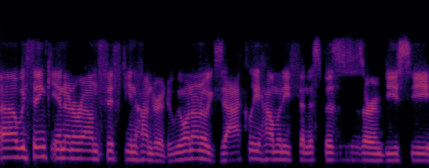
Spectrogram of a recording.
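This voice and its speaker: With a Canadian accent, a man speaks at medium pitch in a bright, sharp tone, the sound dry and close with no echo. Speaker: provincial fitness industry representative. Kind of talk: business meeting update. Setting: video conference call. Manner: fast; halting, many fillers.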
